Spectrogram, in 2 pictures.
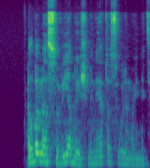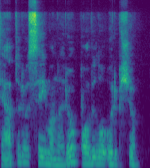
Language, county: Lithuanian, Telšiai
